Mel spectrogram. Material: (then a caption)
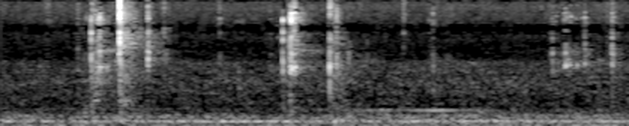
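Soap. A metal box-cutter blade shaves and scores the surface of a solid white and purple soap bar held in the hand, peeling off curled strips. Soft, crisp scraping clicks and brief bright ticks sound over a steady low hum throughout.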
